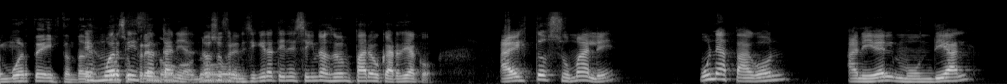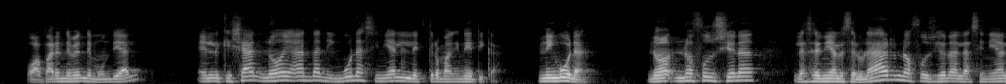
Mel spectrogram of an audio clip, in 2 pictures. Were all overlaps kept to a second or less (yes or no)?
no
